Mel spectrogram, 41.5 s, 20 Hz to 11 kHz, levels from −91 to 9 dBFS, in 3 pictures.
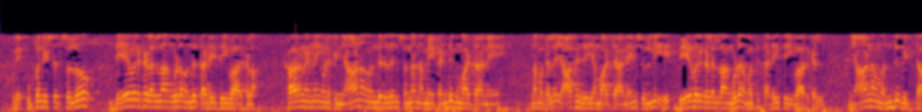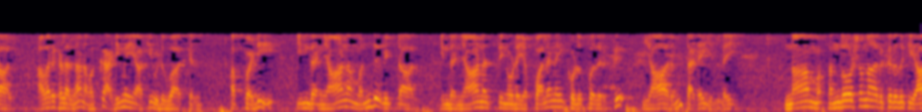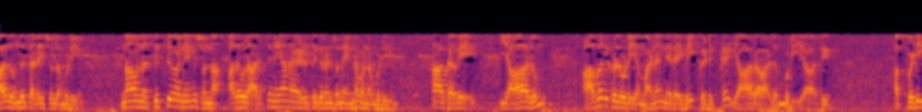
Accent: native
